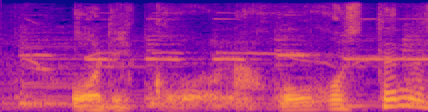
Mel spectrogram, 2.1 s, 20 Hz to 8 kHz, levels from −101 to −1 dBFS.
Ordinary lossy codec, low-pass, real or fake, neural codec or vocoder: none; 7.2 kHz; fake; vocoder, 44.1 kHz, 128 mel bands every 256 samples, BigVGAN v2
